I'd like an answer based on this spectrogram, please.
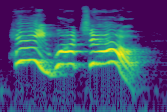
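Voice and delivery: yelled warning. A narrator's reading. Cassie warning Tobias off her head, loud high yell. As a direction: shout the warning across the barn. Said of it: "Cassie yelled".

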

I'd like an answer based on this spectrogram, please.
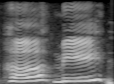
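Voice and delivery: high, loud startled questions; surprised. A narrator's reading. Chris is suspected by her sister, loudly surprised. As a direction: jump up in pitch, taken aback. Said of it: "Chris reacted with surprise".

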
